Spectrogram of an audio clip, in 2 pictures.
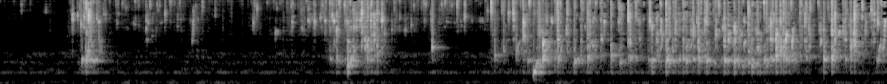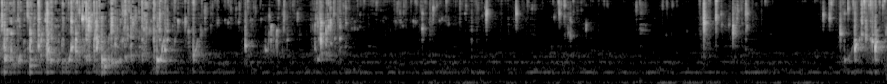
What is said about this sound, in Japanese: よし、じゃあおしっこ出してきます。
